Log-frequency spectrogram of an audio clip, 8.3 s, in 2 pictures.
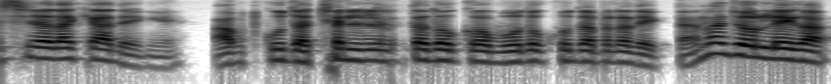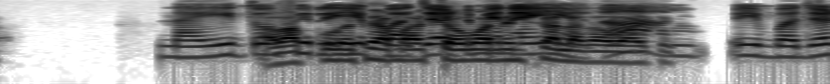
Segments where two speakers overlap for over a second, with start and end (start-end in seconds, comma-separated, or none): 5.5-7.5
